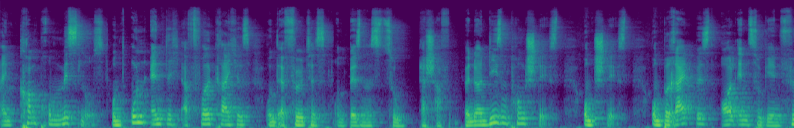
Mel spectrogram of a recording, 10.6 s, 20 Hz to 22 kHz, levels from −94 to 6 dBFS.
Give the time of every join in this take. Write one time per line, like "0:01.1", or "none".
0:01.4
0:04.4
0:06.1
0:07.9

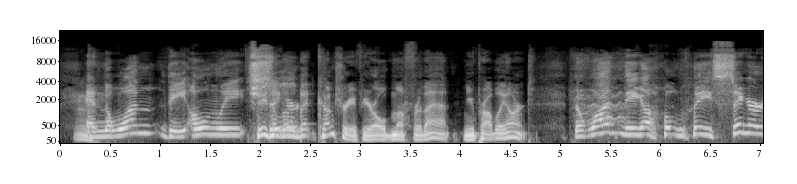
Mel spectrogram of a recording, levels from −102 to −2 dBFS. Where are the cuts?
none

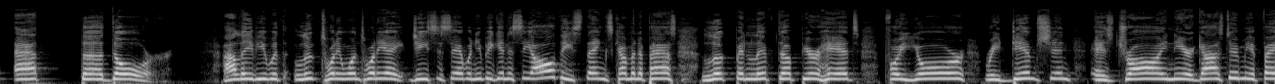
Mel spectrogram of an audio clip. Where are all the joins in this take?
0:02.9
0:07.3

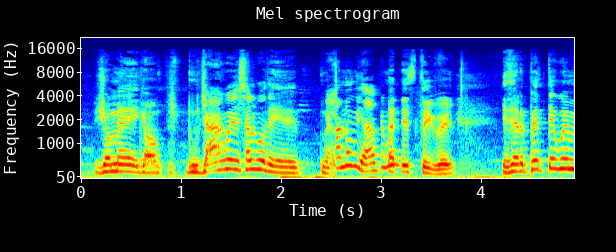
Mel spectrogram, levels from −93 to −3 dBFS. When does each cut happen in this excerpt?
0:02.5
0:03.0

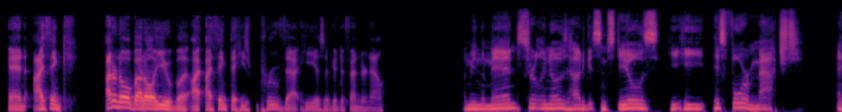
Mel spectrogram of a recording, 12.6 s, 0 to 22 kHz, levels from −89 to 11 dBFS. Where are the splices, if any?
0:03.7
0:04.9
0:09.9

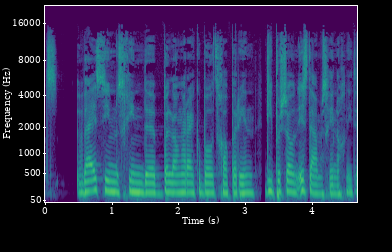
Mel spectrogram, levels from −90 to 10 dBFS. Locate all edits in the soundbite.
0:03.2

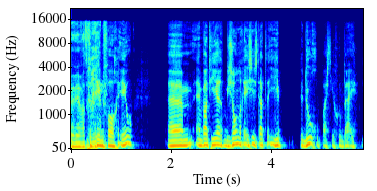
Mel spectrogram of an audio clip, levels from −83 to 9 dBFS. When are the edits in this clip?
none

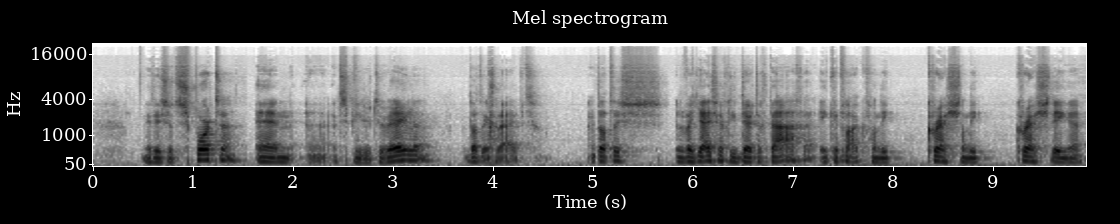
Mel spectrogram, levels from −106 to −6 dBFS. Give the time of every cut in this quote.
0:01.5
0:03.6
0:03.9
0:05.0
0:05.7
0:06.3
0:07.5
0:08.7

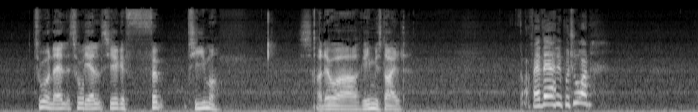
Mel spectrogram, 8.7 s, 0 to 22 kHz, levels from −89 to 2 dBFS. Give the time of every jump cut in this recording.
0:01.0
0:03.9
0:06.9

